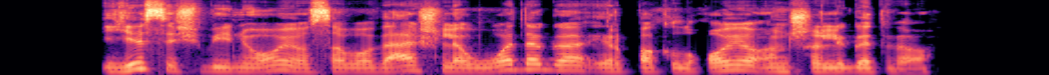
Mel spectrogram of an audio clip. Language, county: Lithuanian, Vilnius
